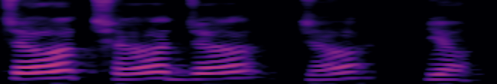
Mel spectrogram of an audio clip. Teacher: च परिवार की तो अपनी जो जीभ है वो तालू की तरफ टच होती है।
